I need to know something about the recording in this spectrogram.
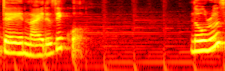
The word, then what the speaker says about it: Nooruz: and night is equal no ruse is pronounced differently in different central asian countries for example in kazakhstan it is pronounced as naurus in tajikistan and afghanistan navruz let's have a look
